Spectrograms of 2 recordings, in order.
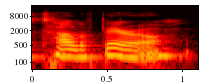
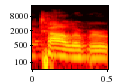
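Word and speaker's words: Taliaferro: Indian agent major Lawrence Tyler Farrell or Toliver rather is how you pronounce that head body brought Harriet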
